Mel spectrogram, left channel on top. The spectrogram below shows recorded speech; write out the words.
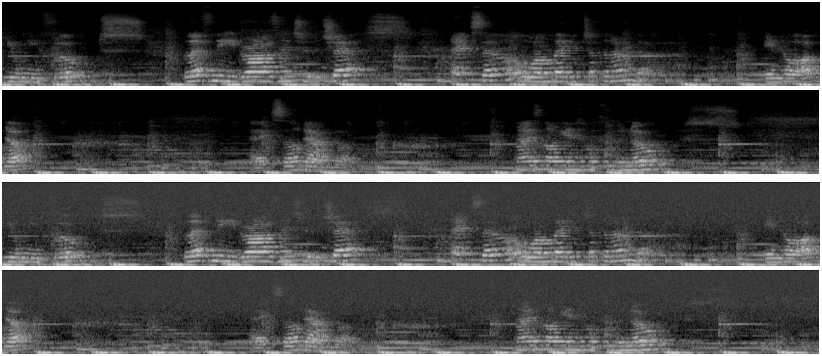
heel, knee float. Left knee draws into the chest. Exhale, one-legged chaturanga. Inhale, up dog. Exhale, down dog. Nice long inhale through the nose.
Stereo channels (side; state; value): right; noise; hiss, 13 dB below the sound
